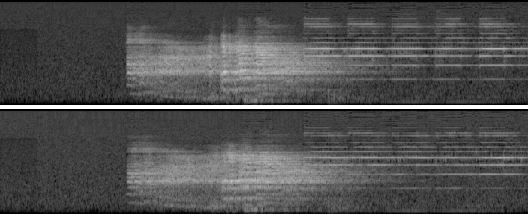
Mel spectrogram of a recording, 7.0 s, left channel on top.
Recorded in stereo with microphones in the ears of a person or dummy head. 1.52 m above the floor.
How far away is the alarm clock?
About 2.5 m.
